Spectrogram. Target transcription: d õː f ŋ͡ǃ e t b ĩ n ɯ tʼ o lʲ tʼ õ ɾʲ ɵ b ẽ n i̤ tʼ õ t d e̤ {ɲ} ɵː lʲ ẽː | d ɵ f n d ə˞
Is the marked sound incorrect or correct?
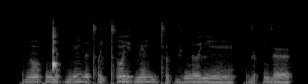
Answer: incorrect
